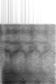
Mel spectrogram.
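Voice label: "tank", male synthesized announcer voice; hlvox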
